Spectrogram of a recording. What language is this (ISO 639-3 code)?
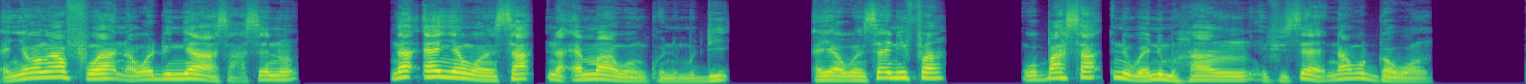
aka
